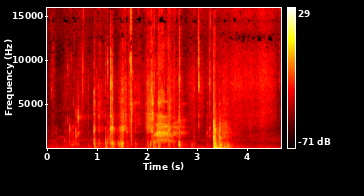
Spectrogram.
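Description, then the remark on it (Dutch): Someone takes a quick sip of water: soft mouth and swallowing noises, light handling sounds, then a sharper knock as the cup or bottle is set down. “Ik neem heel even snel een slokje water.”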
